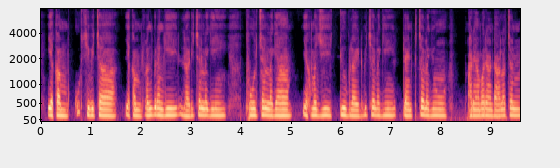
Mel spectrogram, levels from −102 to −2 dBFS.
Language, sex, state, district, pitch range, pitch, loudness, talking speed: Hindi, male, Uttarakhand, Uttarkashi, 165-175 Hz, 170 Hz, -16 LUFS, 165 wpm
